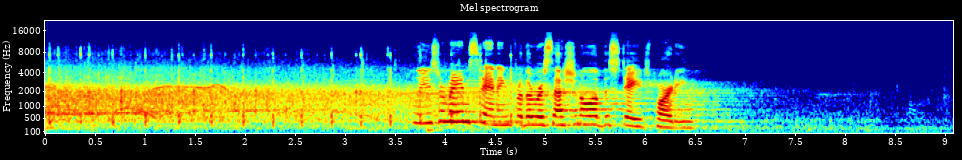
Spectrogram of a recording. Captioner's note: applause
